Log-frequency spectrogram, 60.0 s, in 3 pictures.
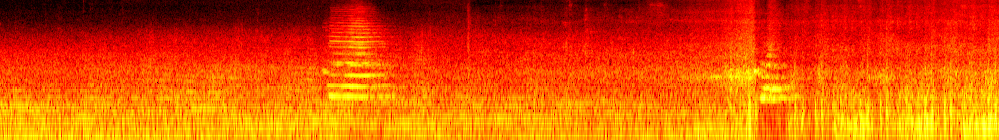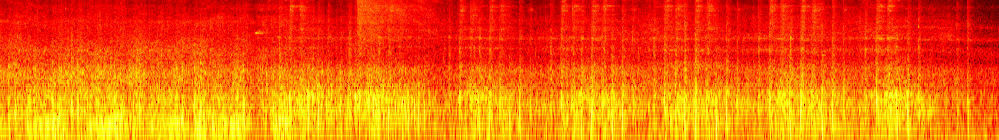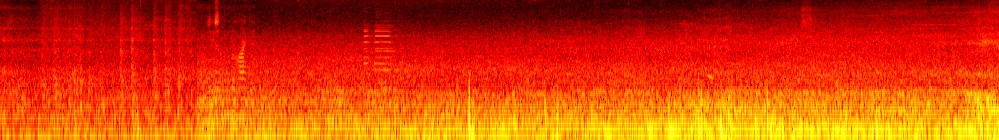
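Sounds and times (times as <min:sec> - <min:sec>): train rumbling past: 0:00.0 - 0:59.9
train horn: 0:06.4 - 0:08.1, 0:14.7 - 0:16.0, 0:47.2 - 0:48.0
wheels clacking over rail joints: 0:15.8 - 0:44.0.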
